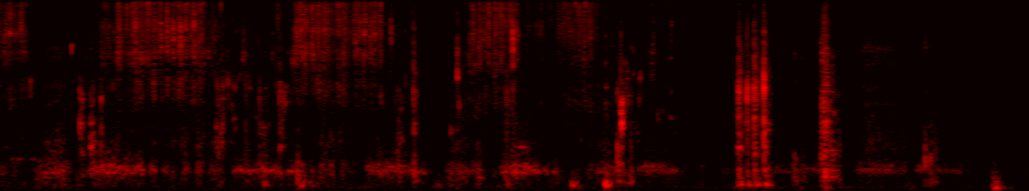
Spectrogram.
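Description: Faint scratchy strokes of a toothbrush scrubbing a plastic air-vent louver in water, about six strokes, then a few light knocks about three quarters of the way through.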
